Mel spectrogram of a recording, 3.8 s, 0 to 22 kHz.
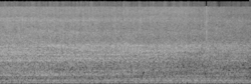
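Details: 1978 Cadillac Eldorado Biarritz with 14,000 miles, warm after about 20-22 minutes running and a test drive, temperature 193-194, slight front pan seal seepage: steady, even idle with smooth low beat, no knocks, misses or squeals; idling cleanly.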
